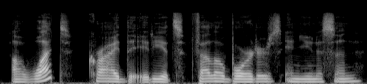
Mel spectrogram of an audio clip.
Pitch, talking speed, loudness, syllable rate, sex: 130 Hz, 145 wpm, -20 LUFS, 4.3 syllables/s, female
